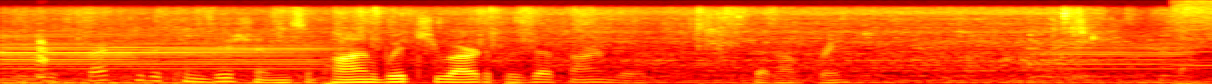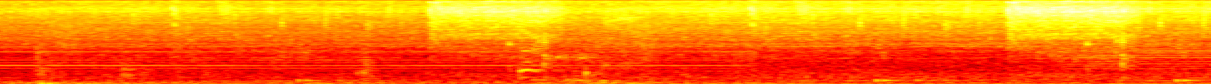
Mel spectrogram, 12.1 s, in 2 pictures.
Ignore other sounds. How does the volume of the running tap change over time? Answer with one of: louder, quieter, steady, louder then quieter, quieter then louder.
louder.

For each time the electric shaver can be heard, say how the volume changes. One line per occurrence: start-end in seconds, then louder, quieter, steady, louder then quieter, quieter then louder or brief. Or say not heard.
0.0-1.8 brief
5.0-12.0 quieter.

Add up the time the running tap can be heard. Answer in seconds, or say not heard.
12 s.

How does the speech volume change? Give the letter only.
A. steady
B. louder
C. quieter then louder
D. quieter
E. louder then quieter
E.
